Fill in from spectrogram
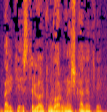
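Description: A man's voice: low-pitched, a little hiss or hum. A man hosting a call-in advice show as a psychologist, who lectures bluntly and scolds the caller. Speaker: radio psychologist host.

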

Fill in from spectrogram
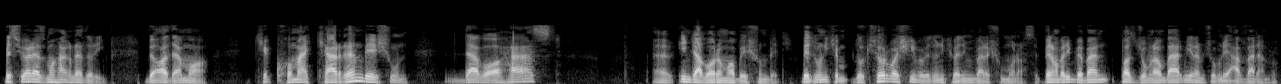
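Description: A man hosting a radio call-in show, calmly reasoning through advice to a caller point by point. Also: lowish voice, no echo. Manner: calm, reasoning, lists points in order. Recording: dull lo-fi radio sound.

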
